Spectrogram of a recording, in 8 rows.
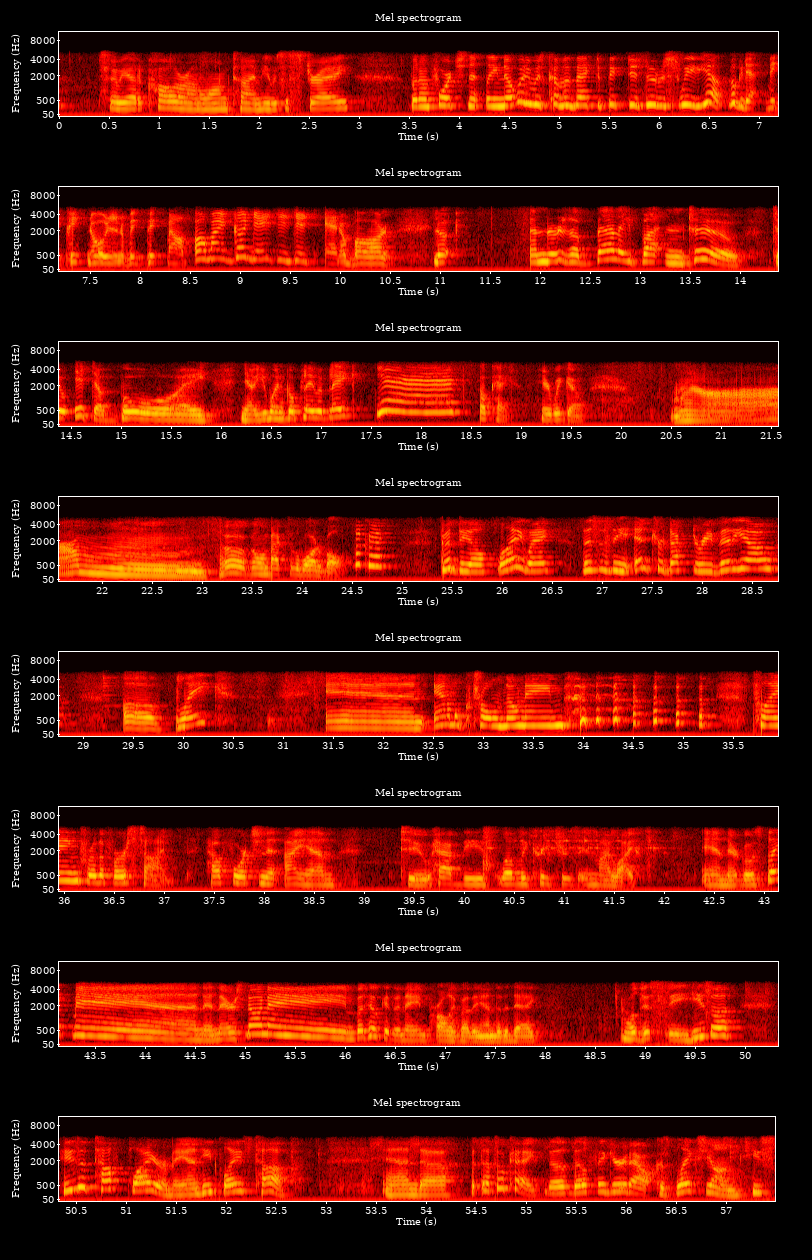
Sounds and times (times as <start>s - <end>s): Speech: 0.4s - 19.7s, 21.5s - 30.6s, 31.4s - 34.5s, 35.7s - 38.8s, 39.4s - 48.0s, 48.7s - 52.8s, 53.6s - 57.4s.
